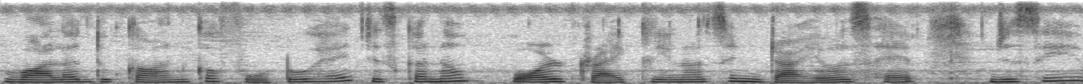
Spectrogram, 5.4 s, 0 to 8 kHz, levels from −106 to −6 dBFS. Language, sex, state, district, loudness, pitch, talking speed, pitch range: Hindi, female, Bihar, Saharsa, -29 LUFS, 225 Hz, 165 wpm, 210-250 Hz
